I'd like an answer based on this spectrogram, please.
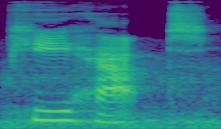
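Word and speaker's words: p̂: This little p with an arrow on top is pronounced p hat.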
